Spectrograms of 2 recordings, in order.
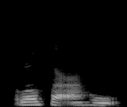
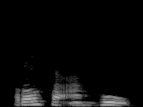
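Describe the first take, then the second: Both takes have the same delivery.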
